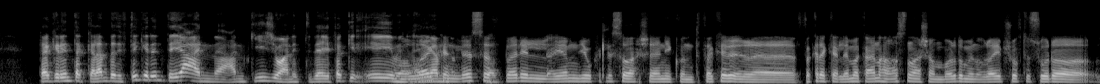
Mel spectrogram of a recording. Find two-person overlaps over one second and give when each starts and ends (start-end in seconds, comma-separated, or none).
3.9-5.2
